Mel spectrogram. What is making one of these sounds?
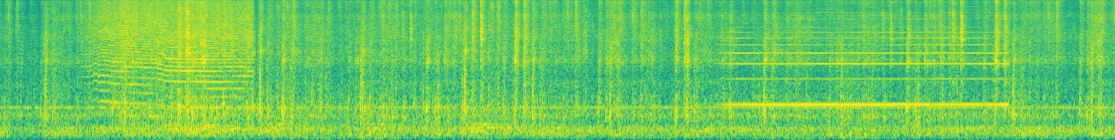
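A train horn sounds loudly twice.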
